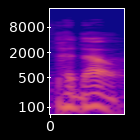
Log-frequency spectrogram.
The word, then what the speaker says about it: padel: It's like oh no it's a paddle. Oh it's padal right. No the right pronunciation is padal.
